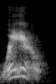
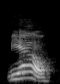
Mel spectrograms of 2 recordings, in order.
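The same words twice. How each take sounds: First: A high, rising little meow; imitated cat meow. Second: A playful answering meow, slightly higher; meowing back. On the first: Nurse's surprise meow from the hallway, high and rising. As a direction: mimic the odd cat sound heard through the door. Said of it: "like, a weird sound". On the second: Retold or imitated. Mom meowing back at the nurse, playful and mock-serious. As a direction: meow back at her deadpan, as a reply. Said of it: "nodded my head and went".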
